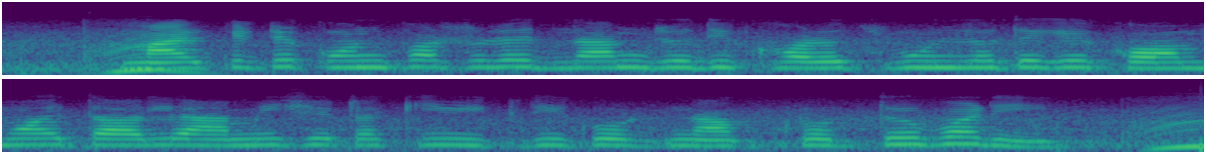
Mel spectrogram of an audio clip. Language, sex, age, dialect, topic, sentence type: Bengali, female, 41-45, Standard Colloquial, agriculture, question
